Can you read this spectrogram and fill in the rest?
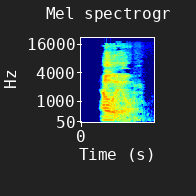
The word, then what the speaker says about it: ELIEL: ELIEL.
